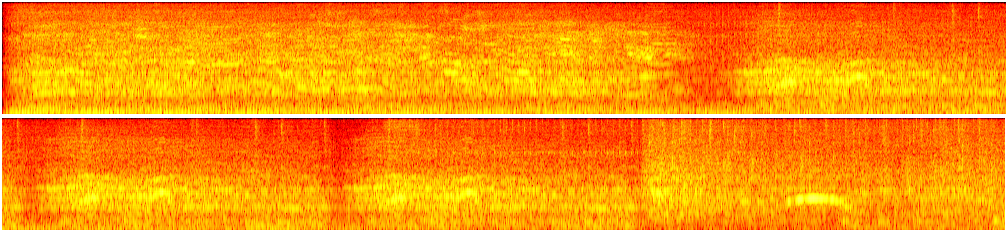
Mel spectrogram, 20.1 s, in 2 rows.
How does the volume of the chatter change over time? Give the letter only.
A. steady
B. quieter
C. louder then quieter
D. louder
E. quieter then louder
A.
